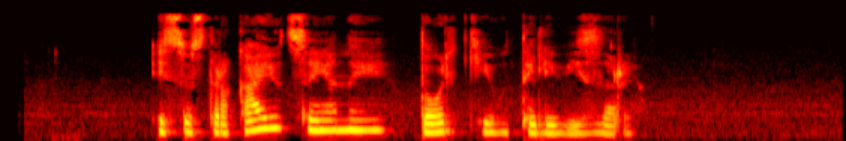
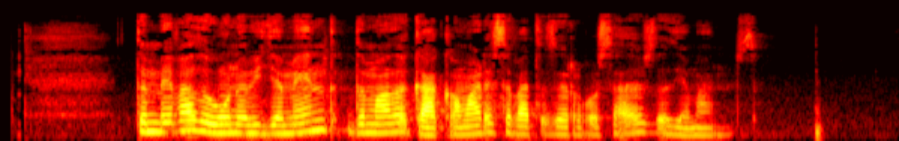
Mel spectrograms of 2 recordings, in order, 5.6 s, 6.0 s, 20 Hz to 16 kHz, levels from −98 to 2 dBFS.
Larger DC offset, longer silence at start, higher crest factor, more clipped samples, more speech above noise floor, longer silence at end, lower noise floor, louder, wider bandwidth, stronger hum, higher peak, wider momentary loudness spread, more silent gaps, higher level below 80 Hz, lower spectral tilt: neither; first, 1.05 s vs 0.9 s; about the same, 20 dB vs 24 dB; neither; second, 42 dB vs 53 dB; first, 1.45 s vs 0.5 s; second, -71 dBFS vs -76 dBFS; second, -31 LUFS vs -24 LUFS; about the same, 11.5 kHz vs 11.5 kHz; neither; second, -12 dBFS vs -2 dBFS; about the same, 9 LU vs 11 LU; neither; second, -80 dBFS vs -68 dBFS; second, -4.5 dB/octave vs -6 dB/octave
